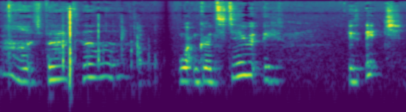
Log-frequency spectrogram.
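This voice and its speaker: A woman's voice: fairly high pitch, takes it slowly, low-quality recording. A woman book vlogger presenting and reviewing a fantasy book on camera. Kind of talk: book vlog with dramatic readings.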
